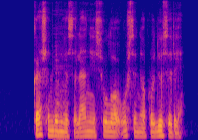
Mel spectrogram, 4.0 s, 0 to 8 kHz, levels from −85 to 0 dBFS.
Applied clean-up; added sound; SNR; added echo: neural separator model SepFormer DNS4.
